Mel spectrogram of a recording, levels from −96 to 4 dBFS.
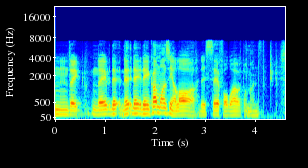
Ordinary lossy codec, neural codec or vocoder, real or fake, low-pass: none; codec, 16 kHz, 0.5 kbps, X-Codec, HuBERT features, trained on LibriSpeech; fake; 7.2 kHz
